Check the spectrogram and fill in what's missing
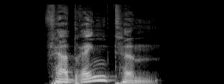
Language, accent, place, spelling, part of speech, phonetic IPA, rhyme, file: German, Germany, Berlin, verdrängtem, adjective, [fɛɐ̯ˈdʁɛŋtəm], -ɛŋtəm, De-verdrängtem.ogg
- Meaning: strong dative masculine/neuter singular of verdrängt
